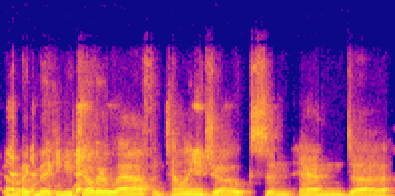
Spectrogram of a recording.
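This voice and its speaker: A man's voice: on the high side, little pitch movement, measured pace, darkish tone. A man talking casually as an interview guest, peppering loose, restarted sentences with likes. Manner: conversational, peppered with likes and repeated starts. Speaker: interview guest, audio drama creator.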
